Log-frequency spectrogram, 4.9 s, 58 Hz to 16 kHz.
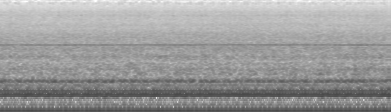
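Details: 2005 Jeep Wrangler after a no-crank no-start repair, running with the old power control module bolted back up: smooth, even idle with a constant low drone, no misses, knocks or hunting, a normal idle.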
